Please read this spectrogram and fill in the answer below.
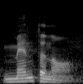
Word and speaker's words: maintenant: That's right, maintenant. Maintenant. 3 syllables, that's a long word for now.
